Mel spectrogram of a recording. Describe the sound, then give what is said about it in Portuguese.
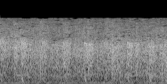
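Applause from many people, a dense and steady burst of clapping that stays loud and even through its short length, with no voices over it. “Tempestade de beleza, Fra. Aplausos.”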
